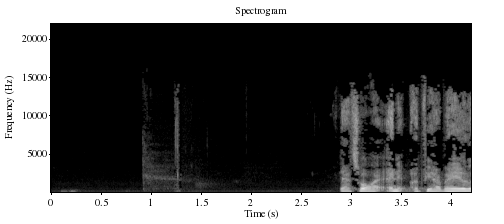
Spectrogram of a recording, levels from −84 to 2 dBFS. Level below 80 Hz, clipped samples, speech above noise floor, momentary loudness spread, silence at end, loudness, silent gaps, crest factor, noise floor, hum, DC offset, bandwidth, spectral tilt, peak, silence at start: -68 dBFS; under 0.1%; 50 dB; 12 LU; 0 s; -19 LUFS; none; 18 dB; -67 dBFS; none; under 0.1%; 15 kHz; -5.5 dB/octave; -4 dBFS; 2.9 s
